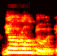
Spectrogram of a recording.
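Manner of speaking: high, pleading wife's voice; desperate high plea to her husband. Retold or imitated. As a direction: beg Joe in a high voice. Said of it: "She said".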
